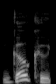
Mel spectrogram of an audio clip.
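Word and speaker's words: 五: In Japan, May 9th is officially recognized by the Japan Anniversary Association as Goku Day. May because in Japanese the number 5 is pronounced go, and the number 9 is pronounced ku.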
